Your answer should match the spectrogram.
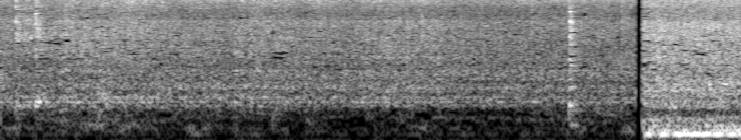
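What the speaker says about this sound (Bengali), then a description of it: "কতক্ষণে ভাজা ভাজা হতে থাক।" Ridge gourd and potatoes frying in a pan give a steady, close sizzling hiss with a few stirring scrapes, broken by a brief cutout near the end.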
